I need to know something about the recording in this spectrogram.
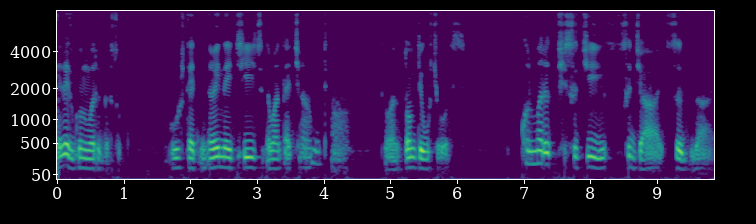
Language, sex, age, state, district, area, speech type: Kashmiri, male, 30-45, Jammu and Kashmir, Bandipora, rural, spontaneous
